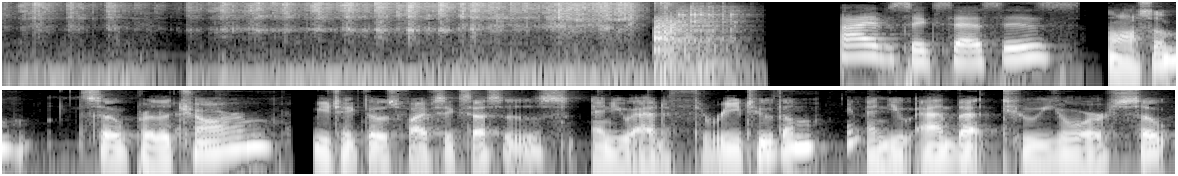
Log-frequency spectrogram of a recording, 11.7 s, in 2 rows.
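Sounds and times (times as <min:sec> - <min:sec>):
handful of dice rolling: 0:00.0 - 0:03.8
speech: 0:04.4 - 0:11.7.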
